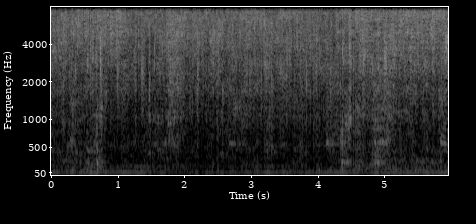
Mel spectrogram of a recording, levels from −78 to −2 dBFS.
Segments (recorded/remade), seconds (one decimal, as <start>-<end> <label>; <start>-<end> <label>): 0.0-0.6 recorded; 0.6-1.4 remade; 1.4-2.8 recorded; 2.8-5.1 remade; 5.1-6.0 recorded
